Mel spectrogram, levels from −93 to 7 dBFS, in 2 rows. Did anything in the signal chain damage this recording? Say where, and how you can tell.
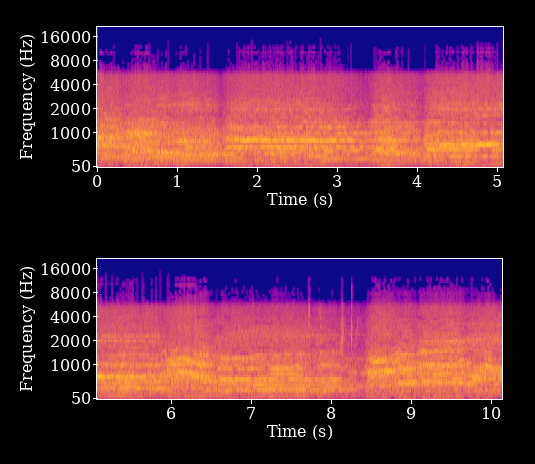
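Yes. It's at the network and codec stage: an adaptive stream at a lower bitrate. At 6.31 s the quality drops abruptly with no gap, and it stays down to the end at 10.14 s. From there on there's nothing above 12.3 kHz and the codec artefacts rise. The player switched to a cheaper rendition because the connection slowed. The sound points to a jump from roughly 96 kbit/s AAC down to something like 16 kbit/s HE-AAC.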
